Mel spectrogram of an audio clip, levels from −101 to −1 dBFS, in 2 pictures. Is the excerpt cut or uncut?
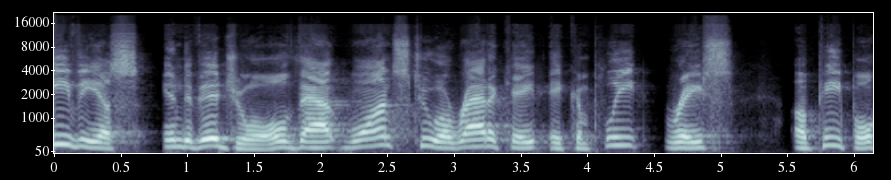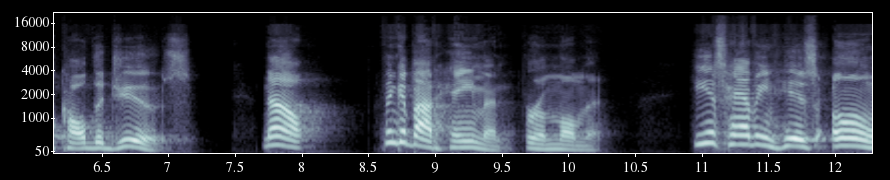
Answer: uncut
